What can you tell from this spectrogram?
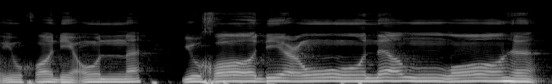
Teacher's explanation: Yukhadi'u, nunnya tidak boleh ditasydidkan dengan waw.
